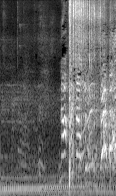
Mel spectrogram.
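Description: A single sharp smack about one and a half seconds in as a thrown KanJam flying disc strikes something, with excited shouting breaking out around it.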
